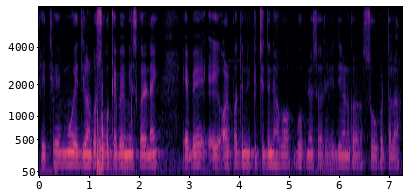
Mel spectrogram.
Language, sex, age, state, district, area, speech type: Odia, male, 18-30, Odisha, Puri, urban, spontaneous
